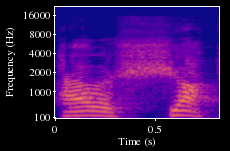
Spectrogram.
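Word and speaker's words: Tyler Shough: Tyler Shuck, it's pronounced.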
